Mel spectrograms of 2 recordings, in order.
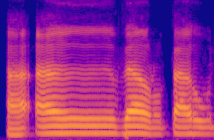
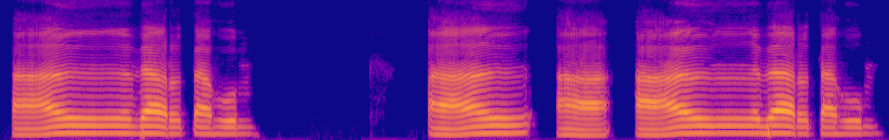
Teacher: Hamzah yang kedua di tashil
